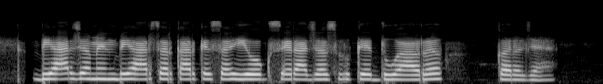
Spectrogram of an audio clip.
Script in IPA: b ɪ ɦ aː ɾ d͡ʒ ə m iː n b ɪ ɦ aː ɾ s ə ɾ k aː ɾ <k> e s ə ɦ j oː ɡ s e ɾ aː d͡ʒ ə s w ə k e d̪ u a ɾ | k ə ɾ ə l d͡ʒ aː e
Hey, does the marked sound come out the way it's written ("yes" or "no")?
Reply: yes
